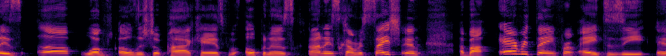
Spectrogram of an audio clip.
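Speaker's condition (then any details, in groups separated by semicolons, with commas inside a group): No condition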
